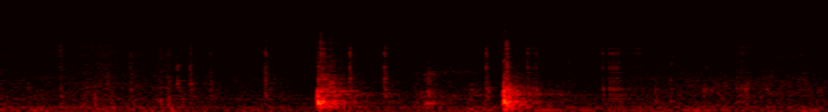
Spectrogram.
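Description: Two short knocks about a second apart as the rack is set down onto the latches on the snowmobile's tunnel, with near silence around them.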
